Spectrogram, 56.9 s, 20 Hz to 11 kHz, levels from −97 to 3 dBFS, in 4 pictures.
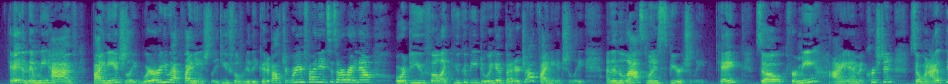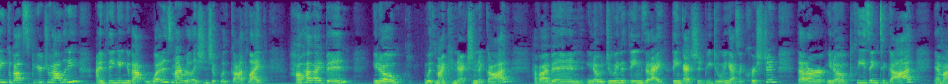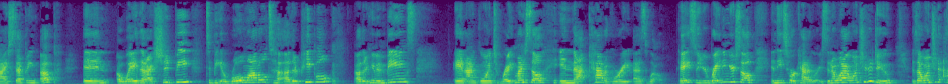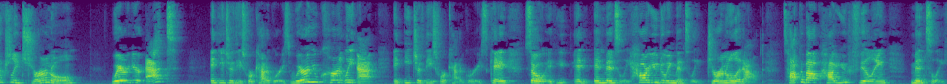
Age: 20-39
